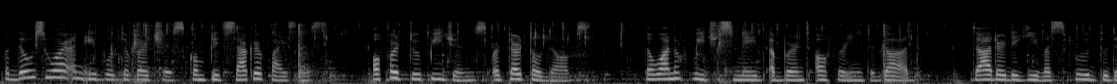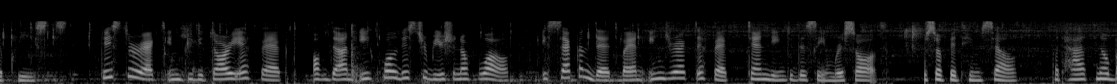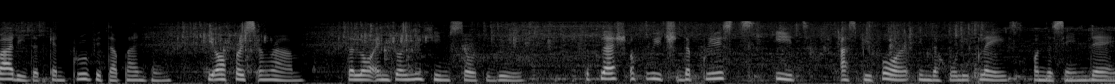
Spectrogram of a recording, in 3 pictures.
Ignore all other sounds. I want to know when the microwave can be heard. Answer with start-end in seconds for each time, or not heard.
not heard.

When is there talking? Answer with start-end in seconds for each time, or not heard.
0.1-33.4.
